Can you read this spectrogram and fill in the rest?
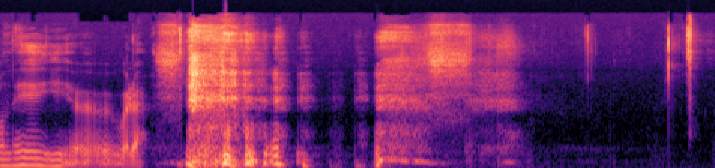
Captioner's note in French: Rires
